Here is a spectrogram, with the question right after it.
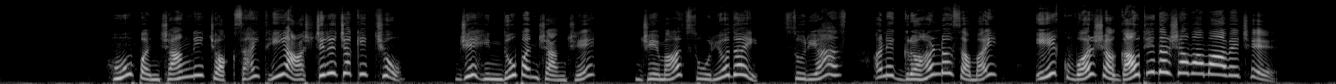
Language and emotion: Gujarati, surprised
